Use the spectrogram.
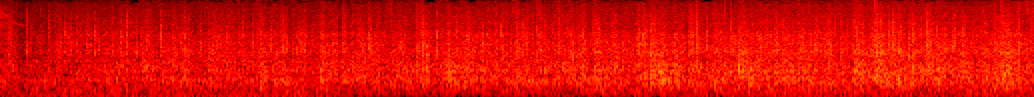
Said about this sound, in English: And we see water all around us. It's raining right now. It's rain. Everything's wet. There's just water just in abundance.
